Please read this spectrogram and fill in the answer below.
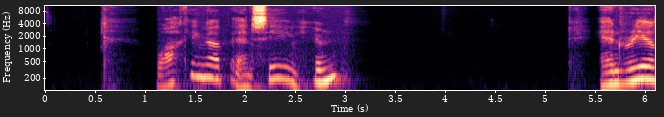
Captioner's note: tearfully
